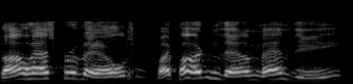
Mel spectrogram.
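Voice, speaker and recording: A noble Duke from a Shakespearean radio play, played by a man, with a notably high voice for a male. He declaims slowly and with stately dignity, a magnanimous ruler. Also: lively intonation, a little mellow. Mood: gracious. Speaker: amateur stage actor. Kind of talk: Shakespearean radio drama acting.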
